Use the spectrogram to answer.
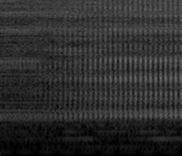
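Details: Hair clipper used over a year: loud, harsh motor buzz that pulses rapidly and rattles, worse when blade adjuster moves blades closer; blade chattering.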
